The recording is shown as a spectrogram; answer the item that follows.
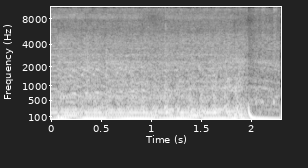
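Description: Background music with guitar over a strong, steady bass line.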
